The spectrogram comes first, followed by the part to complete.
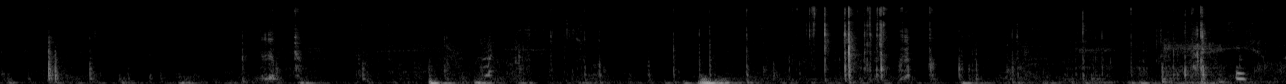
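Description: Scissors jabbing and snipping at the shrink-wrap plastic around a boxed book set, with the plastic crinkling and tearing in irregular clicks and crackles, and a few dull thumps as the package is handled.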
